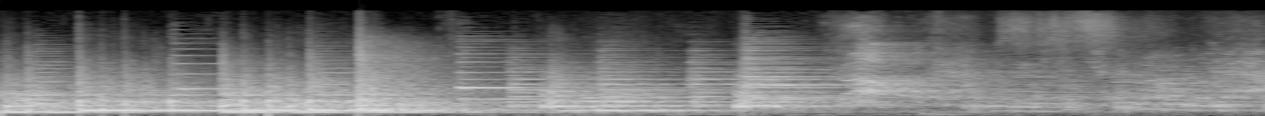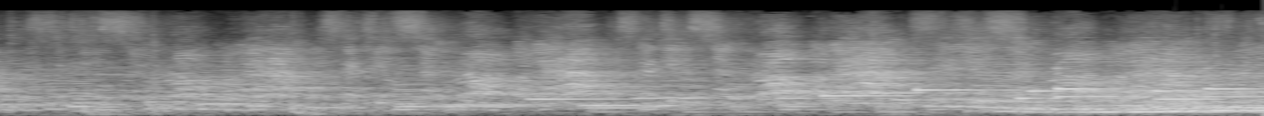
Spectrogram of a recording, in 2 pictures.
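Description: Live concert music for children's choir, piano and percussion. Timpani and struck notes are loud for the first few seconds, then a quieter passage follows, and a line of notes climbs and grows louder near the end.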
